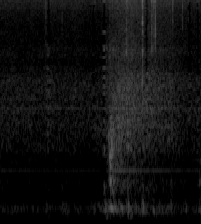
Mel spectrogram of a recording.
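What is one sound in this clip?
A wooden chest lid thuds shut.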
